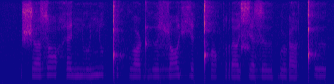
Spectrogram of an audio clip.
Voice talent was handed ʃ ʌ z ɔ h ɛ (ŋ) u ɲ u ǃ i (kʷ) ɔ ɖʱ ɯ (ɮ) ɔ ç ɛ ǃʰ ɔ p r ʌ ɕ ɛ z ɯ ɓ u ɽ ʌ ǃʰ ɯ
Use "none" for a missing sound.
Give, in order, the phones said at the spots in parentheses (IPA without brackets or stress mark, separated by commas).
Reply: ɲ, kʷ, ɮ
